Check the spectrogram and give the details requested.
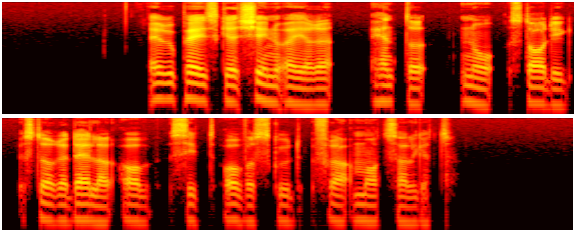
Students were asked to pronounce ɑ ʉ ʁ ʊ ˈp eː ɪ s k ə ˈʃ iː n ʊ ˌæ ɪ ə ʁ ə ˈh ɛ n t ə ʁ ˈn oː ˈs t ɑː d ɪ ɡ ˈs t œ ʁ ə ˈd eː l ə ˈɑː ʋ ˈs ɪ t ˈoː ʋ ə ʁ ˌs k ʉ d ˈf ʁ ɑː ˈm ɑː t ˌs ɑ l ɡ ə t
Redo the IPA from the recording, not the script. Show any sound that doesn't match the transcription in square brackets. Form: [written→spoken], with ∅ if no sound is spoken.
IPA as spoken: ɑ ʉ ʁ ʊ ˈp eː ɪ s k ə ˈʃ iː n ʊ ˌæ ɪ ə ʁ ə ˈh ɛ n t ə ʁ ˈn oː ˈs t ɑː d ɪ ɡ ˈs t œ ʁ ə ˈd eː l ə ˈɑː ʋ ˈs ɪ t ˈoː ʋ ə ʁ ˌs k ʉ d ˈf ʁ ɑː ˈm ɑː t ˌs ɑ l ɡ ə t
